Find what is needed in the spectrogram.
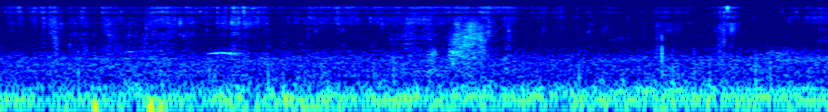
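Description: Faint outdoor ambience with water running from an open-ended garden hose and splashing onto soil and plants. There are two soft thumps about a second in and a short hiss a little past halfway.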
